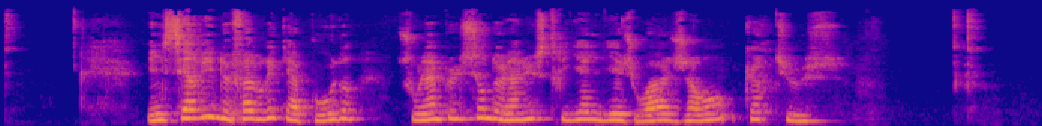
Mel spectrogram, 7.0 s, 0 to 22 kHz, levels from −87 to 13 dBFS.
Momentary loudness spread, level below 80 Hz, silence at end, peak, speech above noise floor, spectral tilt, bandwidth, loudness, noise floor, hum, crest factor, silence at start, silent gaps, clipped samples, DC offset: 19 LU; -64 dBFS; 0.45 s; -2 dBFS; 50 dB; -4 dB/octave; 16.5 kHz; -18 LUFS; -68 dBFS; none; 18 dB; 0.05 s; none; under 0.1%; under 0.1%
